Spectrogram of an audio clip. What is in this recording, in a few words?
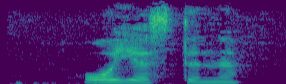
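"ойӧстыны", Komi, female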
